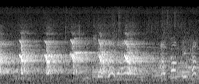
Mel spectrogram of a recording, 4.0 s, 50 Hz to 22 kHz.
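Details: Beagles hunting snowshoe hare on 8 March 2016, the pack giving tongue on the chase: steady, ringing bays about twice a second, fading to softer, more broken calls toward the end, with a quiet outdoor background.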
